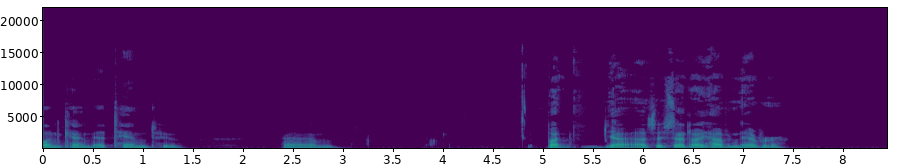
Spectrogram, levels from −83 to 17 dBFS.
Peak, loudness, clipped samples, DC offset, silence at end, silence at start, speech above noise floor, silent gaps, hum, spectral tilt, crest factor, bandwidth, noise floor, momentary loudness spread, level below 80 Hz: -10 dBFS; -36 LUFS; under 0.1%; under 0.1%; 1.05 s; 0 s; 43 dB; none; none; -6.5 dB/octave; 26 dB; 16.5 kHz; -78 dBFS; 18 LU; -54 dBFS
